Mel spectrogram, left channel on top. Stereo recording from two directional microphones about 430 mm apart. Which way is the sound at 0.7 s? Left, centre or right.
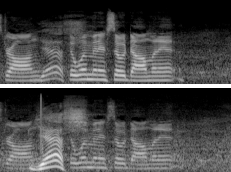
Left.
